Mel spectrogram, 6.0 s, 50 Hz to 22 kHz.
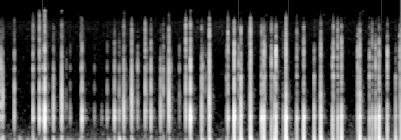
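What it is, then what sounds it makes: Plastic powder jar tapped and scratched with nails. Long nails tap and scratch the lid and rim of a round, dark purple plastic loose powder compact jar. Dozens of quick, sharp clicks come in an uneven rhythm, each with a bright snap and a faint hollow tone near 700 Hz that dies away almost at once. Soft scratchy rustles fill the gaps between taps.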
